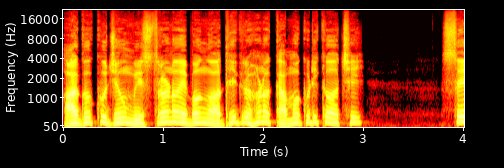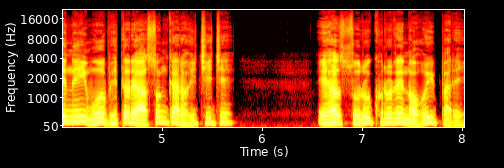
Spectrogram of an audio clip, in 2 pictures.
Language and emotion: Odia, fearful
